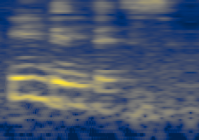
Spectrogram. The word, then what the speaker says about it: Finvis: Before I move to the next item, Alex, could you tell me how to pronounce the last name, Finn? Say it again. Finvis.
